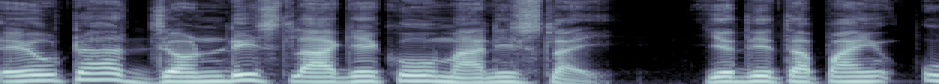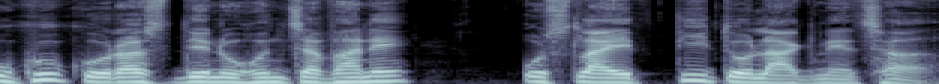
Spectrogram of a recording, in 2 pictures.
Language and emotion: Nepali, neutral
